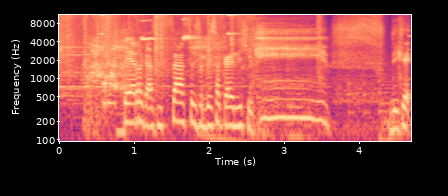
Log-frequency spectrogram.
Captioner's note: gasp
